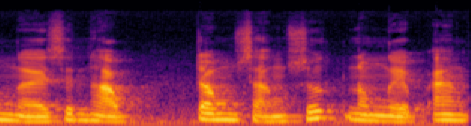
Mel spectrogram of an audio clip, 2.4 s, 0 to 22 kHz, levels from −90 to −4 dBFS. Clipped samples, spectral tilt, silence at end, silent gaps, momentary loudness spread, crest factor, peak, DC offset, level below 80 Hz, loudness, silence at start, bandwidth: under 0.1%; -6.5 dB/octave; 0 s; none; 3 LU; 18 dB; 0 dBFS; under 0.1%; -44 dBFS; -20 LUFS; 0 s; 12.5 kHz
